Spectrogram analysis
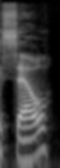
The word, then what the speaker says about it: cell: Say cell. Map the sounds. S-E-L. Cell. Spell it. C-E-L-L.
